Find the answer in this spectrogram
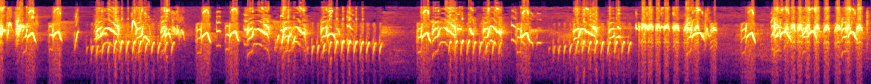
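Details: Lure call to attract birds, from an Asian glossy starling: repeated phrases of a pulsed, buzzy rattle followed by sharp rising and falling squeaks, about four cycles, with a thin steady whistle near the end.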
